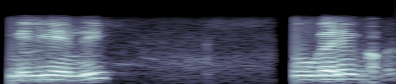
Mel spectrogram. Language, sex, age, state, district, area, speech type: Sindhi, male, 30-45, Gujarat, Kutch, rural, conversation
